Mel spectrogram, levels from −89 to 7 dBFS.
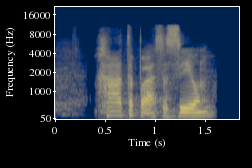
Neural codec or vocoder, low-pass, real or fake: codec, 44.1 kHz, 7.8 kbps, Pupu-Codec; 10.8 kHz; fake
